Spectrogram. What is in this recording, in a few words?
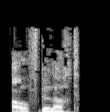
"aufgelacht", German; adjectives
